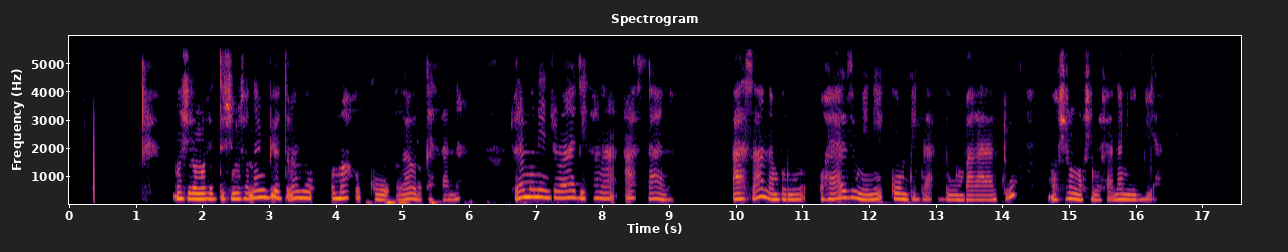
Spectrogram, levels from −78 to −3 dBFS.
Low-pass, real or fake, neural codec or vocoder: 5.4 kHz; real; none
